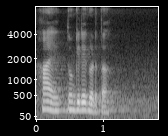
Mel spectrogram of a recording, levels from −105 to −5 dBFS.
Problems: background sounds at intervals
